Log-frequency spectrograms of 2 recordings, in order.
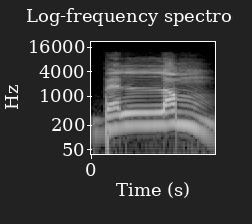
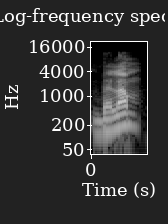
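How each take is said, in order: First: The L sound is held long, doubled. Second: The L sound is short, single. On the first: The speaker calls it right. "ఇది correct" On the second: The speaker calls it wrong. "లాకు లావత్ ఇవ్వకపోతే అది బెలం"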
